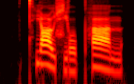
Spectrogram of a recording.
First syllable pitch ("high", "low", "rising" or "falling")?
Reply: falling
